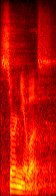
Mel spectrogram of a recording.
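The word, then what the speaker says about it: cernuous: Are there any alternate pronunciations? Just sernuous.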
